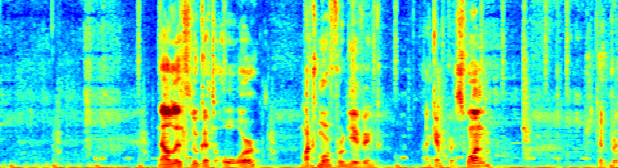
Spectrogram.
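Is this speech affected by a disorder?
No.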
